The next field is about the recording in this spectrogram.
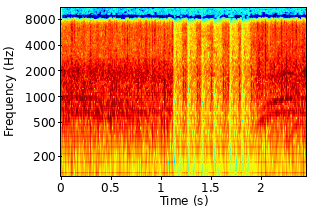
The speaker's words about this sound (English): I don't know what kind of clapping that is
